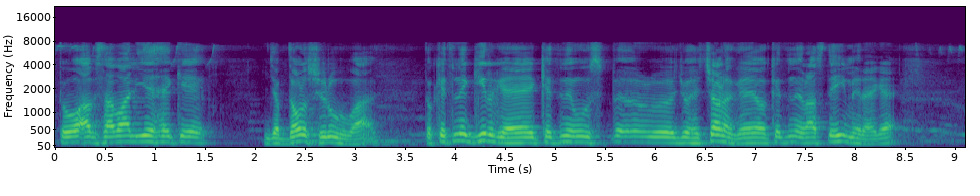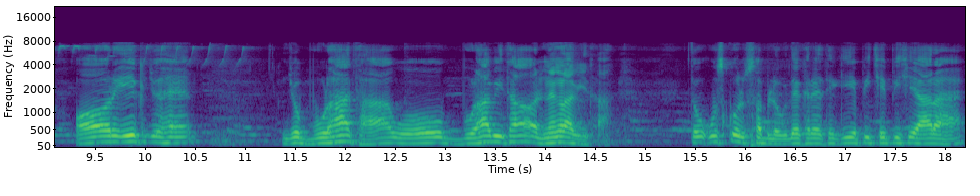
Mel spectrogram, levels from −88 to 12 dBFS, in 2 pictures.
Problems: constant background noise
